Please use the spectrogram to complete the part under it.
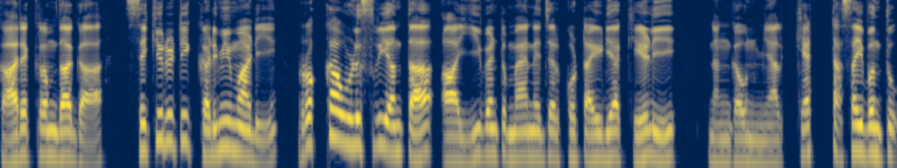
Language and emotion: Kannada, disgusted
